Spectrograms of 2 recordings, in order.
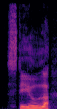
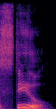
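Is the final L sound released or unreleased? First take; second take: released; unreleased. First: The final L is fully released. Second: The final L is held, not released. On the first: The speaker calls it wrong. "It's not steel" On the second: The speaker calls it right. "I make the first part of the sound, but not the second"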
